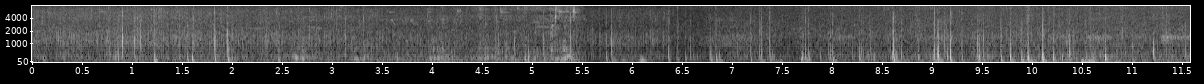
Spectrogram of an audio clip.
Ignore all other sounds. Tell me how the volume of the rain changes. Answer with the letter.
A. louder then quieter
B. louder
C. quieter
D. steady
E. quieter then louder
E.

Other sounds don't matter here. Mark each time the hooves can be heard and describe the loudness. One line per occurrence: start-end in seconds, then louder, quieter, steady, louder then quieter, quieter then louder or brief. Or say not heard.
0.3-5.5 quieter then louder.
